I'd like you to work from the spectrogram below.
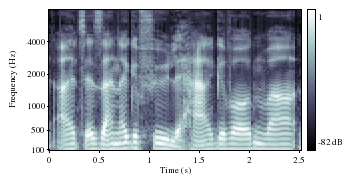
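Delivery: ordinary delivery, nothing marked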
